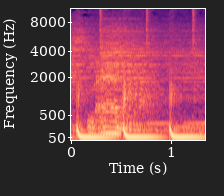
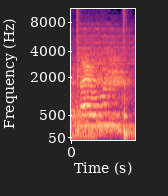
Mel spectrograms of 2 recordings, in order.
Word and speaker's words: Island: Slend. Island bacanya Neng. Ya, yeah. Slend. Mana ada baca Slend. Island. Island. Island. Astaga Deni. Slend. Itu kan. Iya tulisannya. Iya tulisannya Island. Bacanya Island.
